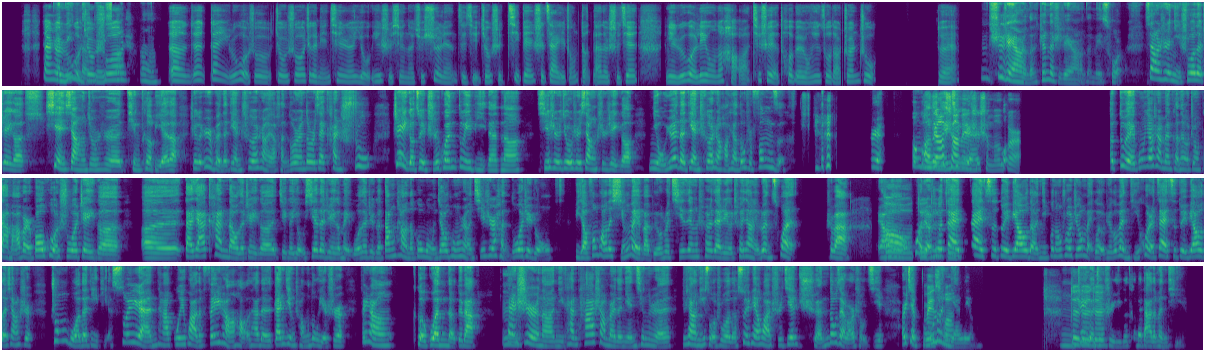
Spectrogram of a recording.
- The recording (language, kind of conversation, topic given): Chinese, podcast, 如何在通勤途中练习正念？
- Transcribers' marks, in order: other background noise; teeth sucking; laugh; in English: "downtown"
